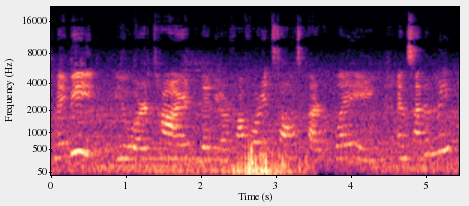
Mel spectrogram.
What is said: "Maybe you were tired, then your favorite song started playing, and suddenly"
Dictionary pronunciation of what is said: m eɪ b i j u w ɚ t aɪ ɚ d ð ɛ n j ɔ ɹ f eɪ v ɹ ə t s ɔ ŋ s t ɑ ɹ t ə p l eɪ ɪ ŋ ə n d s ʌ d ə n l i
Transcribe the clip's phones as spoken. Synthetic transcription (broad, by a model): m eɪ b i j u w ɚ t aɪ ɚ d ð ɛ n j ɔ ɹ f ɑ p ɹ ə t s ɔ ŋ s t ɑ ɹ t p l eɪ ɪ ŋ ə n d s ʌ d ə n l i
